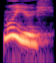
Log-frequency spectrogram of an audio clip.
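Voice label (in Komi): "мыйысь", Komi, female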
